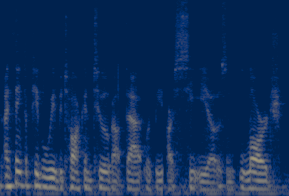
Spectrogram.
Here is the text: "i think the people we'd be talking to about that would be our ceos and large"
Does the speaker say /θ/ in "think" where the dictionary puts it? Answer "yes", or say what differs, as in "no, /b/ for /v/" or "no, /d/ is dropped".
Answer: yes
